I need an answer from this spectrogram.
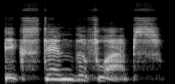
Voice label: tutorial takeoff preparation, english; War Thunder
